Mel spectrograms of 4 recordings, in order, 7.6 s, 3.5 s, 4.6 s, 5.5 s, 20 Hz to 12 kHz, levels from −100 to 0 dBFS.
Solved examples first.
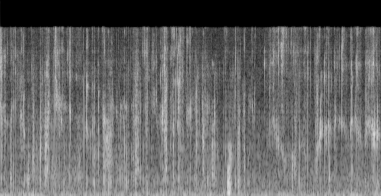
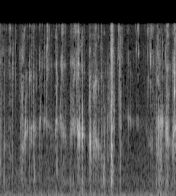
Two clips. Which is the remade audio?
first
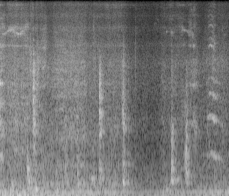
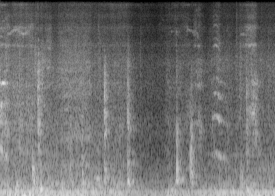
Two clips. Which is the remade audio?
second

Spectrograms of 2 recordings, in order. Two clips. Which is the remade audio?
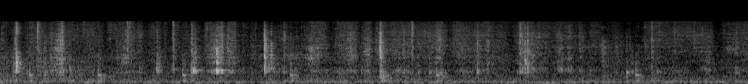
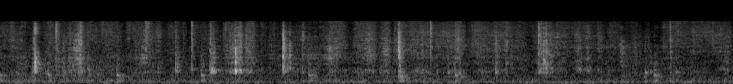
second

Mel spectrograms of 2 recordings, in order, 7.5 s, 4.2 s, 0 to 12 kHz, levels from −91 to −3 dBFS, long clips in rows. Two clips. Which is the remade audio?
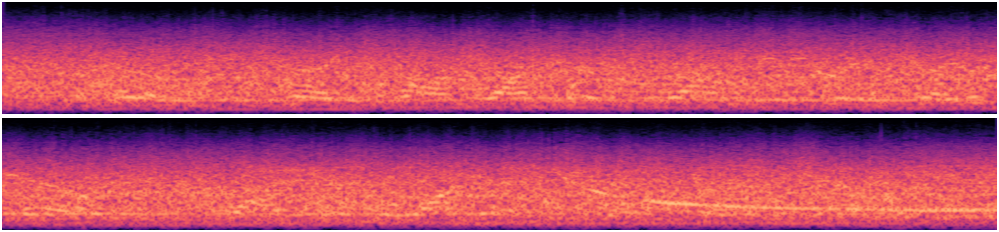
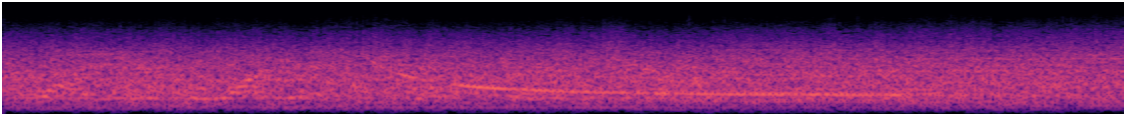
first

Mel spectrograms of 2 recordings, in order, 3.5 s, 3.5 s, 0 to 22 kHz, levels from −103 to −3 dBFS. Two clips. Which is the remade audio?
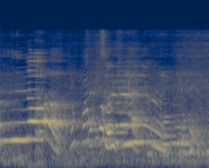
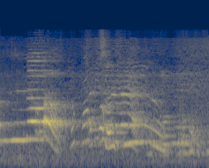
first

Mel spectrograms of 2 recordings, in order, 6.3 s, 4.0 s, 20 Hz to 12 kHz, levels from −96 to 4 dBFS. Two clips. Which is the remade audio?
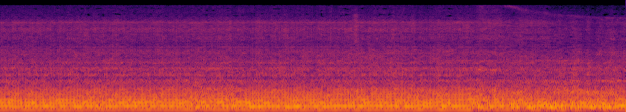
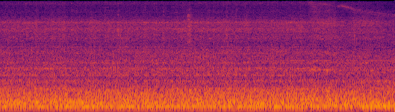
first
